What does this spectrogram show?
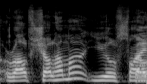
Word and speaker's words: Schoellhammer: If you just Google my name, Ralph Schoellhammer, you'll find... Spell it out. So it's RALPH, so like Ralph Lauren, no relation. Yeah. And Schoellhammer is SCHOELL and hammer like the tool.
